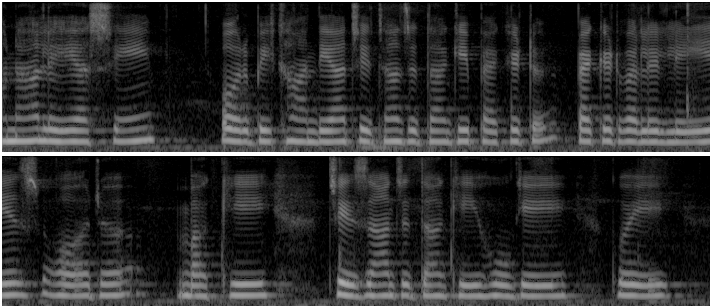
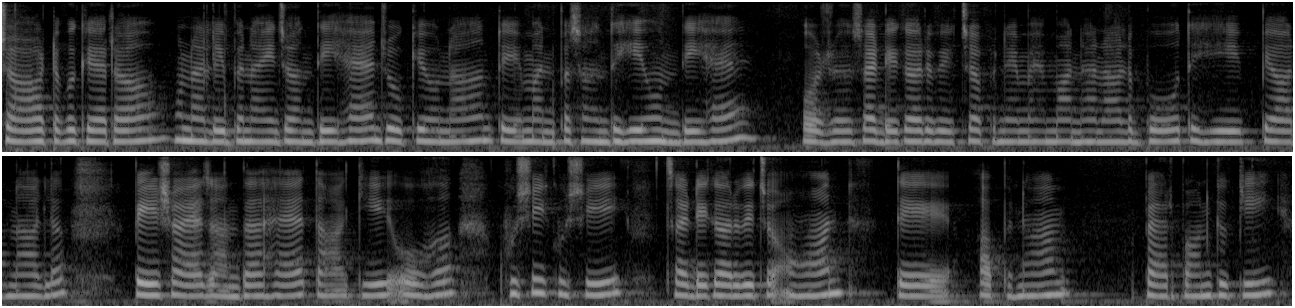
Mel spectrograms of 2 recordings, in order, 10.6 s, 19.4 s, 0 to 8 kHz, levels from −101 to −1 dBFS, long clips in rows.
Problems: background sounds at intervals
